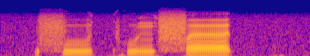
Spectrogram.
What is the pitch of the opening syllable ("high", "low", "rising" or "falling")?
rising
